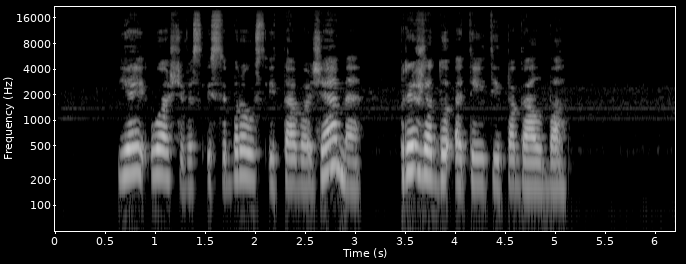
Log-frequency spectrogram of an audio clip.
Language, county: Lithuanian, Kaunas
